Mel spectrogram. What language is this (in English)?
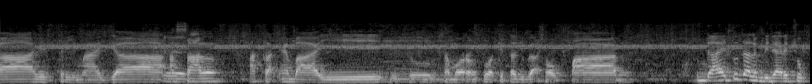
Indonesian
